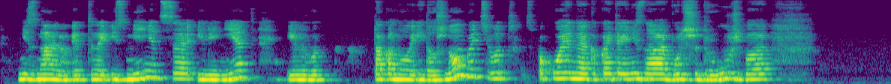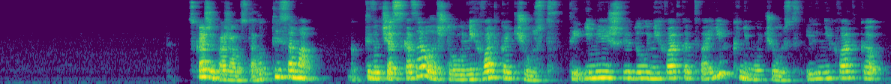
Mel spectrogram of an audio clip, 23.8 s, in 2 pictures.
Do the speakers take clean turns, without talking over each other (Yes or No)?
Yes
